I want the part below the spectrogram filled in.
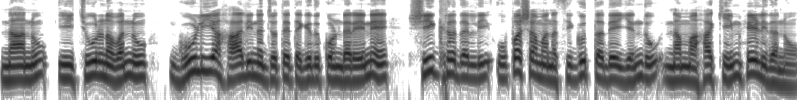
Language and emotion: Kannada, neutral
